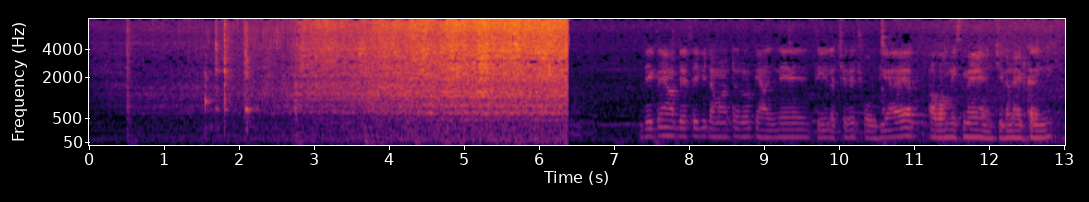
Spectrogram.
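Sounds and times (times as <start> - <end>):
tomatoes sizzling in hot oil: 0.0 - 6.4, 10.0 - 13.0.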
